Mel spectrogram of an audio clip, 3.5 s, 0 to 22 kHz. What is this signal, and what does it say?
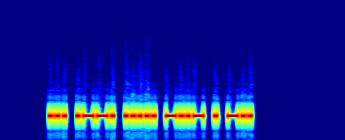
Morse code, heard as a keyed tone, about 34 wpm, 700 Hz. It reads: SP5XED
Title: DXCC-100 Call Signs - 6 Characters - 35wpm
